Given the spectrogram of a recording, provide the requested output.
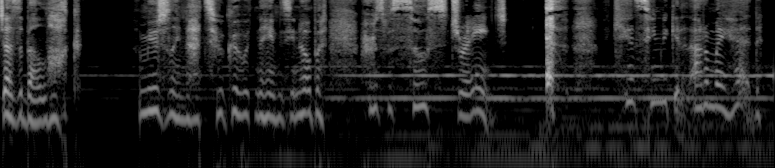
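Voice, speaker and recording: High-pitched, ailing young woman, hesitant game acting. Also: moderate pace, music in the background, lightly acted. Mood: weak, wistful. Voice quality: coughing, weak delivery. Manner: hesitant, rambling, confiding. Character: sick, woozy, vulnerable young woman with a wistful streak. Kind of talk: video game dialogue acting.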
